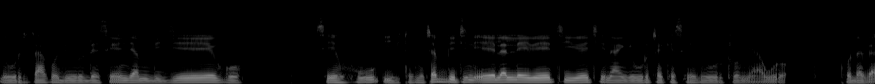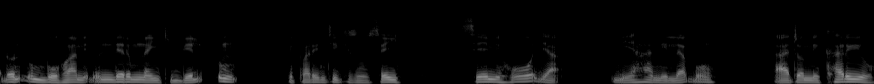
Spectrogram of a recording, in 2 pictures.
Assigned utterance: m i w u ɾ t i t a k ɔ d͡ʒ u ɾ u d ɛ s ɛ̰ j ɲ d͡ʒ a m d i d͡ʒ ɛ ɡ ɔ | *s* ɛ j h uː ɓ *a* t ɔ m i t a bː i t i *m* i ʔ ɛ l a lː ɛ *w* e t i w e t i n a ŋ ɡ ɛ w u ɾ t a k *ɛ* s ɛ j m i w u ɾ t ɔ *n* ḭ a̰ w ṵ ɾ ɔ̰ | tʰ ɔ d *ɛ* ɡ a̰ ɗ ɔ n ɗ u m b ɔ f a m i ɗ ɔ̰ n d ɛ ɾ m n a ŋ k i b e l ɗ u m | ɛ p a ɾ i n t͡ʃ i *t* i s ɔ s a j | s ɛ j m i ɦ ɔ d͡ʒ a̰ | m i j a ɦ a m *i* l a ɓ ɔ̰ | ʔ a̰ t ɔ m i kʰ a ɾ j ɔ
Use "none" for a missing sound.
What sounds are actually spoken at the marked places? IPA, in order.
s, i, n, w, ɛ, m, a, k, i

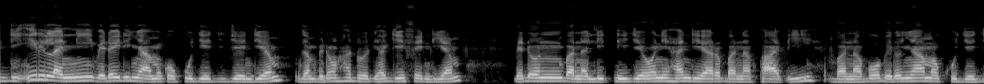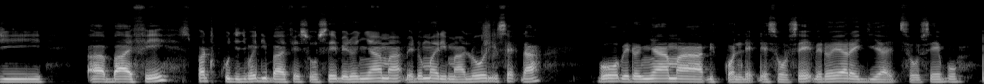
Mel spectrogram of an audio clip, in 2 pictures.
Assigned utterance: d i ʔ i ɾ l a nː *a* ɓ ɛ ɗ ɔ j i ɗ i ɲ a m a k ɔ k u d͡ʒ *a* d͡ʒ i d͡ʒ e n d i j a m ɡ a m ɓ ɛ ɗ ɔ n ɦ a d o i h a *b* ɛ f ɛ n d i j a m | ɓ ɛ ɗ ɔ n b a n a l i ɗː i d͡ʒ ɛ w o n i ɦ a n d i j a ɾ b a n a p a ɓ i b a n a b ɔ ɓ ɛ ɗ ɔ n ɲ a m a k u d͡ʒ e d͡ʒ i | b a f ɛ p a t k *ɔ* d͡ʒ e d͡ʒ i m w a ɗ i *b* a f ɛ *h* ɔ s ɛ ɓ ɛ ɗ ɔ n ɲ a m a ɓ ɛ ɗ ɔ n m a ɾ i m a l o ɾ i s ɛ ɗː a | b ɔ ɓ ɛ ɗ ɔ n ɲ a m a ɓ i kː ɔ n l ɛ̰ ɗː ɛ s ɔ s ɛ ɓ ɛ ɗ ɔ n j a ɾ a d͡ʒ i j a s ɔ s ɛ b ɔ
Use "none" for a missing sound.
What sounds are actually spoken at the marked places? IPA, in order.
i, e, ɡ, u, b, s

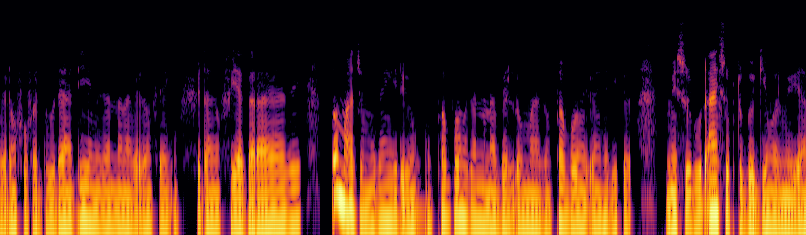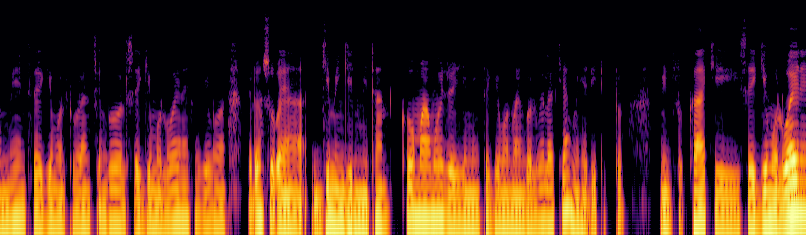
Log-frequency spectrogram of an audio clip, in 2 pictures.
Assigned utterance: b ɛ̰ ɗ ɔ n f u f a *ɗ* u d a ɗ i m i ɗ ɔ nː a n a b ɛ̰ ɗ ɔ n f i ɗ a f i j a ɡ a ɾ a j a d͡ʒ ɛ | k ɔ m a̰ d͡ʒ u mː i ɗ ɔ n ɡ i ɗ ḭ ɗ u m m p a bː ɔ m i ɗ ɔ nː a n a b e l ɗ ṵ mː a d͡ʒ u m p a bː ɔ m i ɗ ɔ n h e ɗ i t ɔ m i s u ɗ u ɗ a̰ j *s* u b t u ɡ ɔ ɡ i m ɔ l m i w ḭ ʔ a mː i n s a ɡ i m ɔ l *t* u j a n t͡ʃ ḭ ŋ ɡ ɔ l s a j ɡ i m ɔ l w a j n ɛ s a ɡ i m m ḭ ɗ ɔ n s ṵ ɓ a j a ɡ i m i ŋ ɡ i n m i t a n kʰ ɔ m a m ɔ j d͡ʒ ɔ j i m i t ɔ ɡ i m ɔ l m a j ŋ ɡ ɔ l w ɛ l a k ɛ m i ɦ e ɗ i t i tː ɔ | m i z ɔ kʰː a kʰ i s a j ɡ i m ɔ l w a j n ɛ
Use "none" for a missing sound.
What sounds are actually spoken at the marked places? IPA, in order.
d, s, t

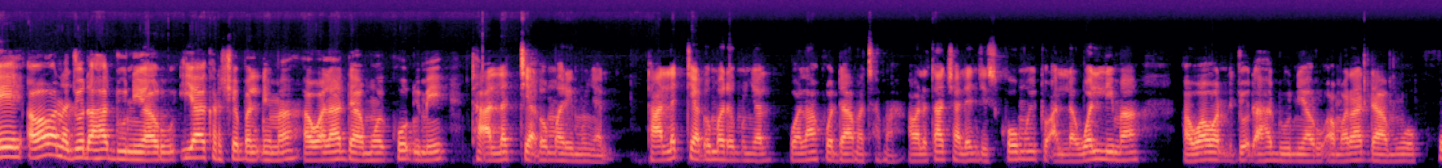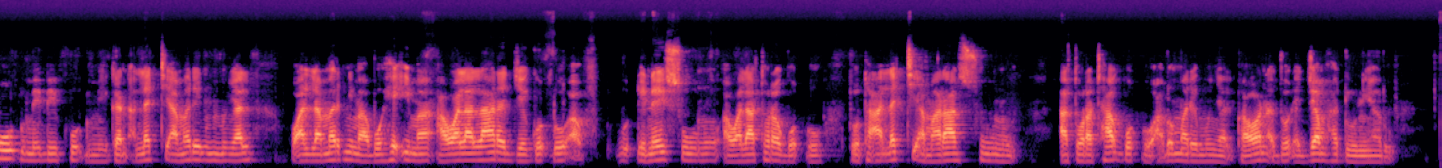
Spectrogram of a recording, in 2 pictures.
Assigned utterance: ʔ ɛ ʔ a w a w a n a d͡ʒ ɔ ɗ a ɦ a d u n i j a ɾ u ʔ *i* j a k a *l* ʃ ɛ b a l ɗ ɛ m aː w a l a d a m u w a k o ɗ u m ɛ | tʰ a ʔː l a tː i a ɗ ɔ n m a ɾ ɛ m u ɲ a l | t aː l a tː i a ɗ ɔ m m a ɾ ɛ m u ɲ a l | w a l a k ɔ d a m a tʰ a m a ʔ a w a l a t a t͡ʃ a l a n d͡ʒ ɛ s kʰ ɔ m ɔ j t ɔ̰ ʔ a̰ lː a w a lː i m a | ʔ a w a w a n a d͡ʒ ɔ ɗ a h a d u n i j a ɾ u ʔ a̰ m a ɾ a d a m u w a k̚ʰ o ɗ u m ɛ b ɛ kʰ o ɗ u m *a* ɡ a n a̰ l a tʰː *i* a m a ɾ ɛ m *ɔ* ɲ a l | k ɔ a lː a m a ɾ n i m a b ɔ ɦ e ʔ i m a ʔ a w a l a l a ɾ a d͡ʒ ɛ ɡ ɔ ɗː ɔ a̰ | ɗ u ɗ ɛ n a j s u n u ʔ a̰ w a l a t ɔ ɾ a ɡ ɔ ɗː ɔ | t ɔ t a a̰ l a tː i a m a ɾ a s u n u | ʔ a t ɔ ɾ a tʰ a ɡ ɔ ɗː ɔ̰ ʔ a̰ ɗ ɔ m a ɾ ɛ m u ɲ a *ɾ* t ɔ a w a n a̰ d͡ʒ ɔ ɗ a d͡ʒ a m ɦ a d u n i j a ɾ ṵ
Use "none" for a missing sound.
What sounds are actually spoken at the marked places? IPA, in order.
i, ɾ, ɛ, i, u, l

